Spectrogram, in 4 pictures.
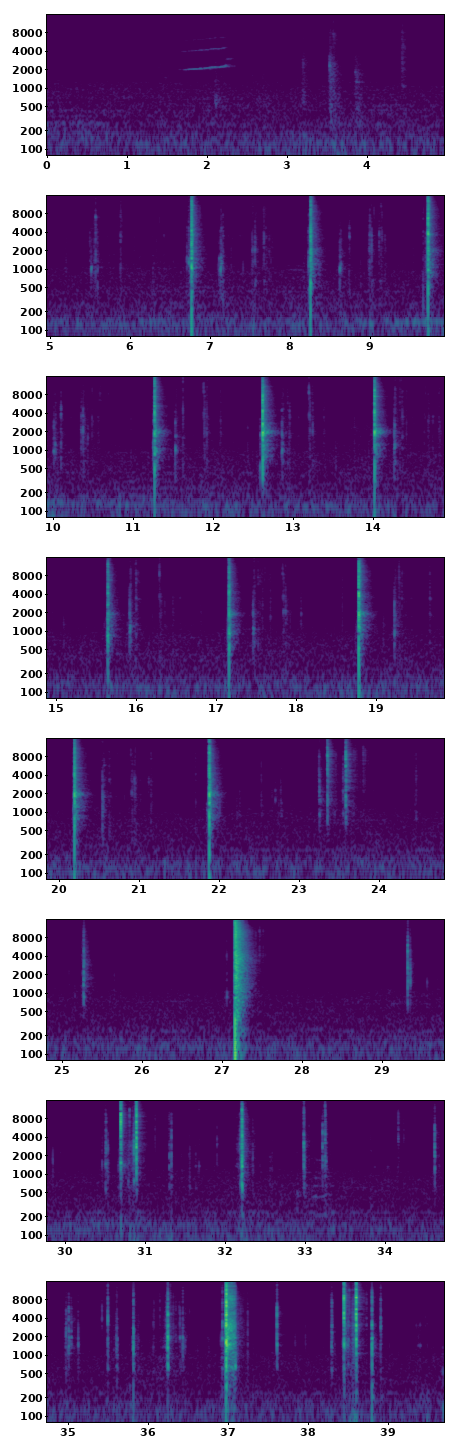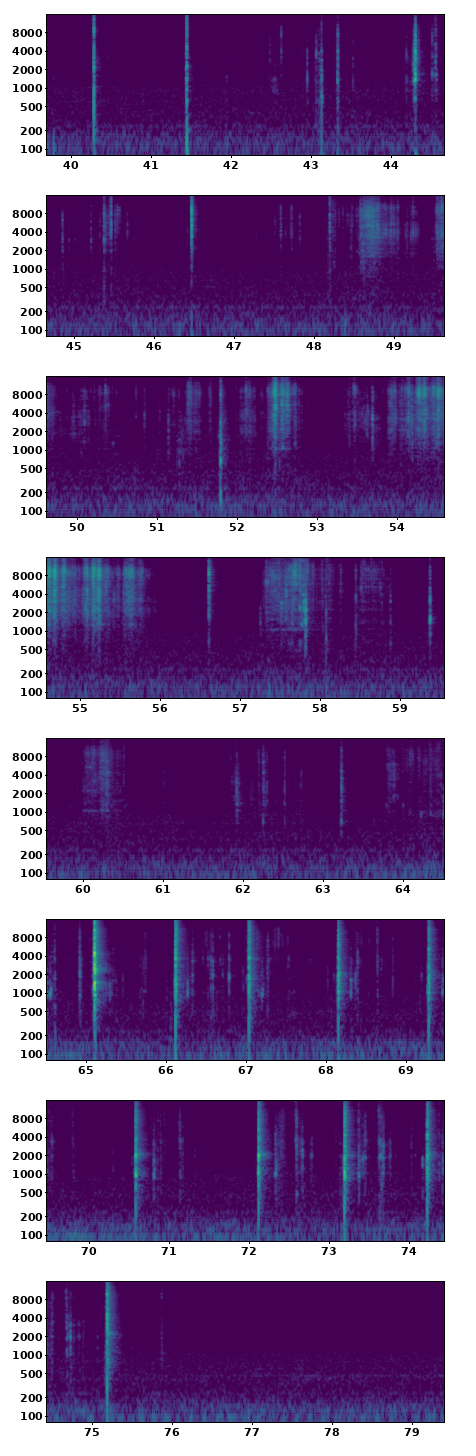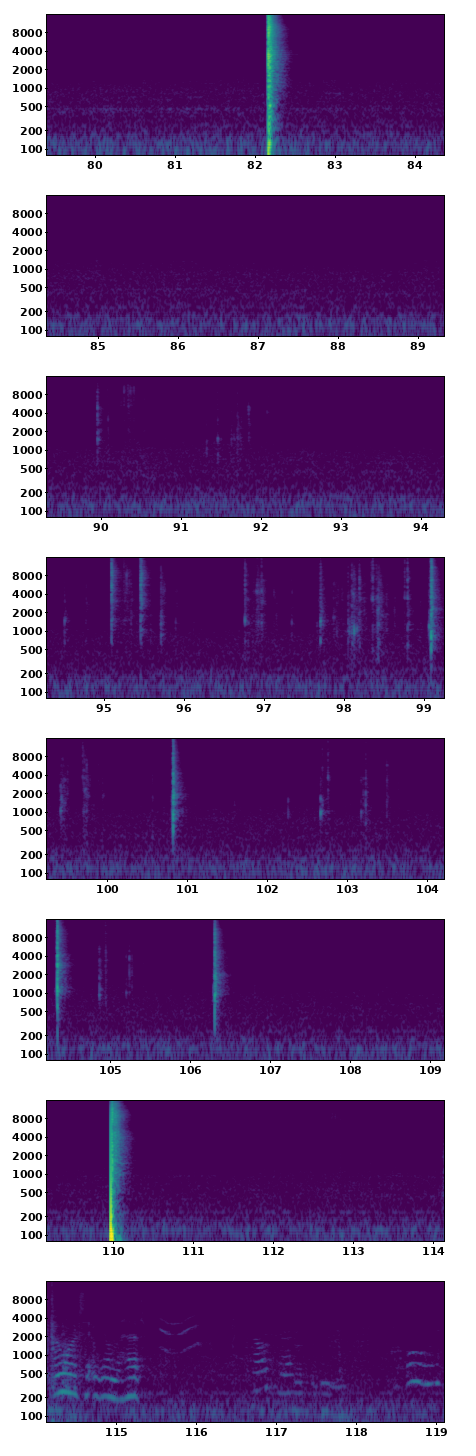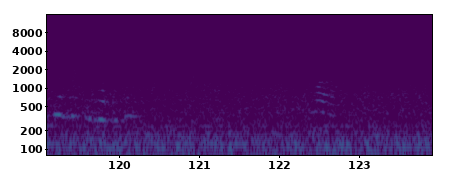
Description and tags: This is the gun in the same environment recorded with a Samson USB microphone direct to cool edit on the laptop from the shooters perspective. Pumping , loading, shooting blank shot, shooting armed shot, cocking trigger, rattling bb's, putting safety on and off. Not in that particular order though. Lots of percussive opportunities.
